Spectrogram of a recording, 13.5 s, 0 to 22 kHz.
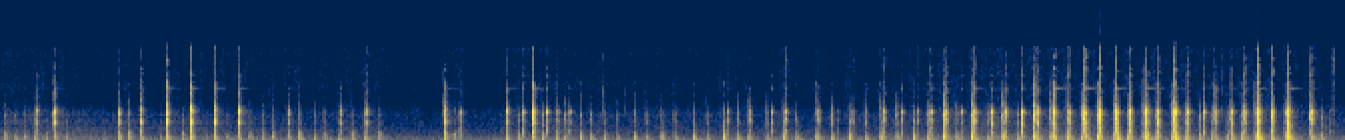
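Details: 1988 Jeep Grand Wagoneer drivetrain making sharp, dry, unevenly spaced clicks roughly three a second with no engine sound behind them; cause unknown.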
